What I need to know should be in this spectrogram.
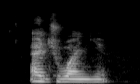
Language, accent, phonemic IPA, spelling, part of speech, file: French, Canada, /ad.ʒwaɲ/, adjoignent, verb, LL-Q150 (fra)-adjoignent.wav
- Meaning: third-person plural present indicative/subjunctive of adjoindre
